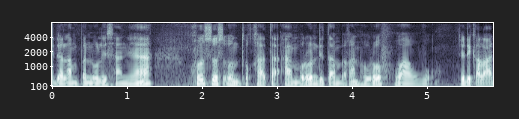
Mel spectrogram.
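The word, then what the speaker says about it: عمرو: Tapi kalau ada nama ditulisnya ain, mim, ro, wawu bacanya Amrun. Iya. Jadi wawu di situ fungsinya untuk membedakan kapan kita baca Umar, kapan baca Amr.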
